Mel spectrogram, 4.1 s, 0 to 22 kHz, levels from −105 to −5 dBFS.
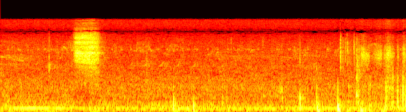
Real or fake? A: real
